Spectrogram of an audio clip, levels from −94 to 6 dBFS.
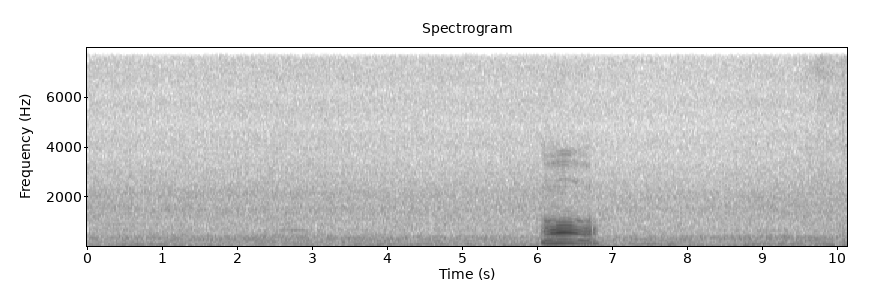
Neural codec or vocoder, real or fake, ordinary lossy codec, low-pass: none; real; none; none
